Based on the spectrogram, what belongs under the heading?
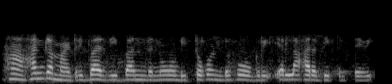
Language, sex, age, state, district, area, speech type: Kannada, female, 18-30, Karnataka, Gadag, urban, conversation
